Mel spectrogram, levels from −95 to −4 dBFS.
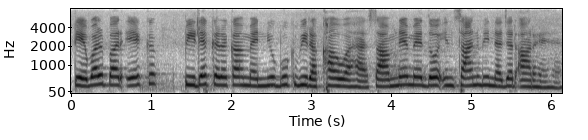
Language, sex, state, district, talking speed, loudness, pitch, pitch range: Hindi, female, Jharkhand, Palamu, 205 wpm, -15 LUFS, 280 Hz, 255-295 Hz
